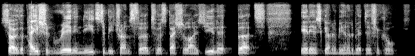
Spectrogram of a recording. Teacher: that kind of falling tone often expresses something which is which is negative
